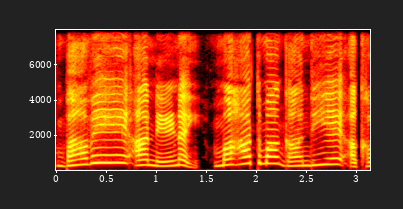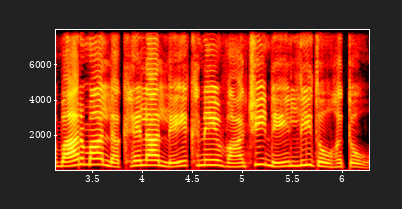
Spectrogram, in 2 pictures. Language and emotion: Gujarati, neutral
